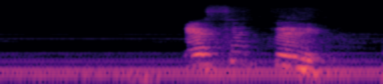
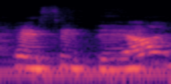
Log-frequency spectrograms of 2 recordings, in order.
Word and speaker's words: hésiter: Hésiter. It is not hésiter. You are not pronouncing H.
